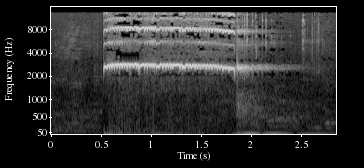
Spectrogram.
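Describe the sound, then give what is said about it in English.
One long, shrill blast from a life jacket whistle, a steady high piercing tone held for over a second before cutting off and fading away. “What is built into every life jacket? A whistle. There it is. That is a whistle.”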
